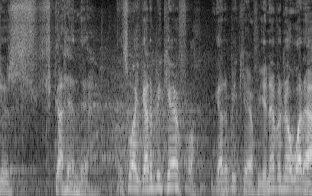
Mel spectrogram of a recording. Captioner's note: laughter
